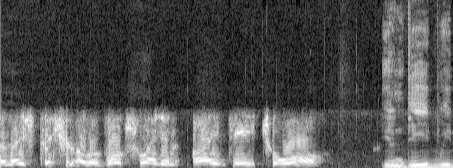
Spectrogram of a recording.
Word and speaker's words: Volkswagen: I should pronounce it L a little more carefully. Volkswagen.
